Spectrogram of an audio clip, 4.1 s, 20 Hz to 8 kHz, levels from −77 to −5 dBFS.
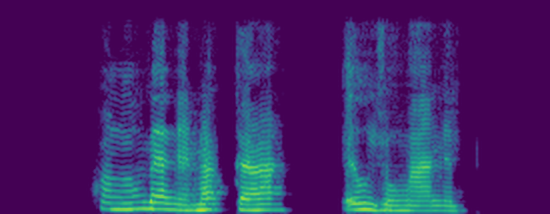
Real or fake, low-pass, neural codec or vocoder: fake; 7.2 kHz; codec, 16 kHz in and 24 kHz out, 0.6 kbps, FireRedTTS-2 codec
